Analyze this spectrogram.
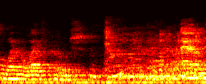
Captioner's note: laughter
